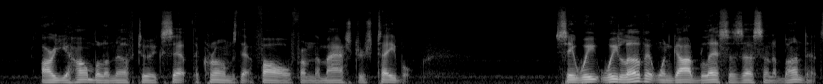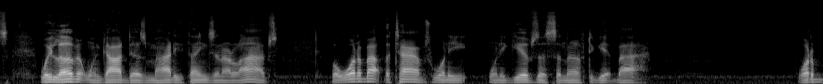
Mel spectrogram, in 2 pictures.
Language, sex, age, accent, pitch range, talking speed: English, male, 30-49, American, 95-110 Hz, 190 wpm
